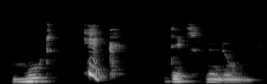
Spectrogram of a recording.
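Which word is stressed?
ik. The stress falls on the word ik. "elke keer de klemtoon op een ander woord gelegd"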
